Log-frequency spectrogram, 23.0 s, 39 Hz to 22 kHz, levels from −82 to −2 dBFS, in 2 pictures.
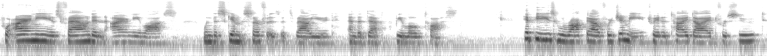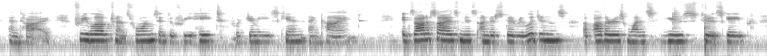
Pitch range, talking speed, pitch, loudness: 190-220 Hz, 130 wpm, 200 Hz, -34 LUFS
